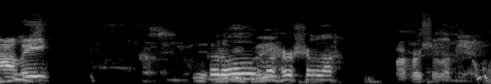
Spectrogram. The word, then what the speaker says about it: Mahershala: Damn you, Mahershala Ali. Good old Mahershala.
